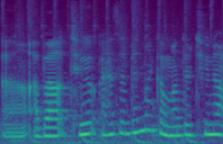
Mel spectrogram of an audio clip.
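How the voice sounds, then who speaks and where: Noticeable background noise runs under the clip. A woman speaks softly at a fairly quick pace. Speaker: beauty YouTuber. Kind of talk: makeup tutorial. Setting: home video under ring light. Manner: soft-spoken.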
